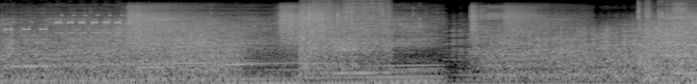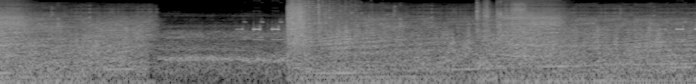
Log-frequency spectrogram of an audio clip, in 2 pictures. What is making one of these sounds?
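A racing craft's engines roar steadily, rising and falling in pitch.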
